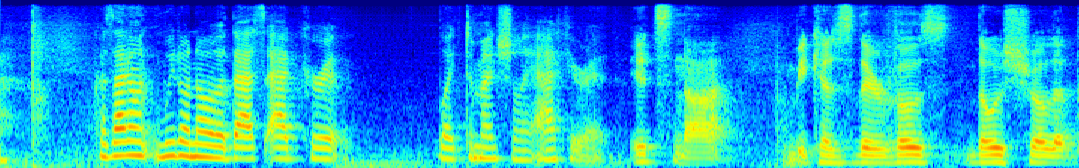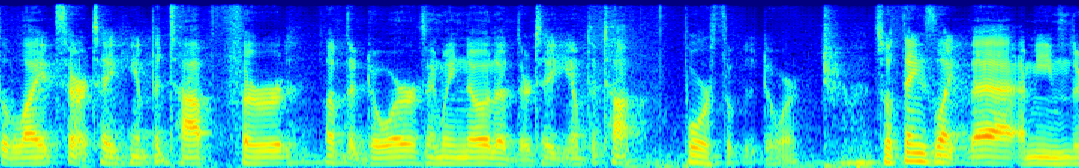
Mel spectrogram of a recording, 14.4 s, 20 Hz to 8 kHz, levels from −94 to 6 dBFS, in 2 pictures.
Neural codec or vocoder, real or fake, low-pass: codec, 16 kHz, 0.5 kbps, X-Codec, HuBERT features, trained on LibriSpeech; fake; 7.2 kHz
